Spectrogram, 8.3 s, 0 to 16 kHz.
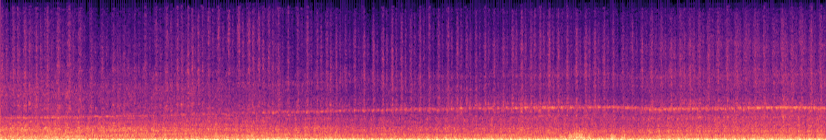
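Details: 7.3 Powerstroke diesel with engine oil ending up in the fuel tank, after adding about three quarts of oil and waiting for injectors to kick on: steady low clatter at idle, even, no stumbling or rpm hunting; normal idle.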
